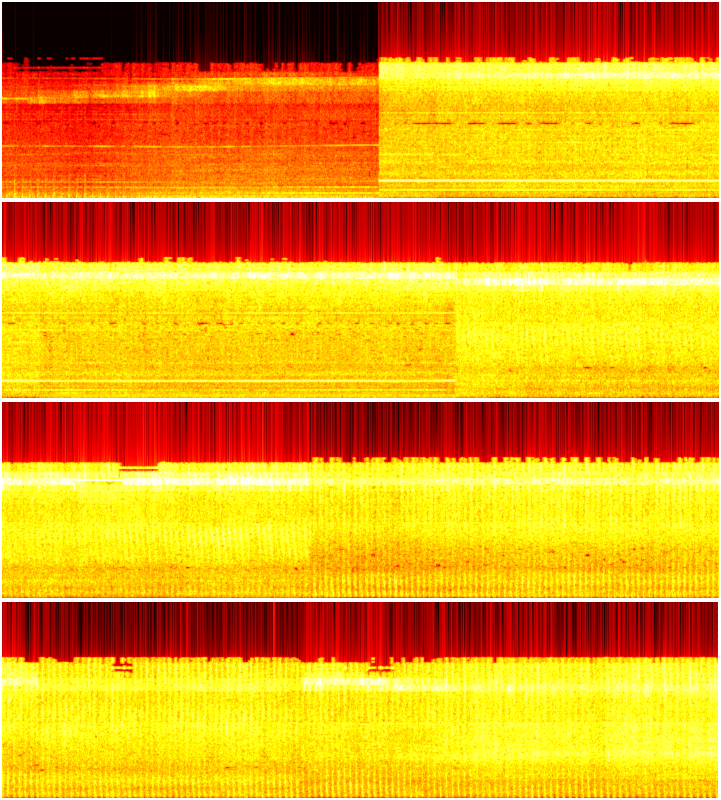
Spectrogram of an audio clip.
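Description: Helicopter rotor and turbine noise, steady and loud, with a steady whine in the first part. The sound changes abruptly several times.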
